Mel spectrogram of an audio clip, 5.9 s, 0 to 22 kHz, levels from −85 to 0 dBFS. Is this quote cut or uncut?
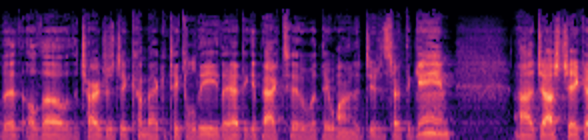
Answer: cut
